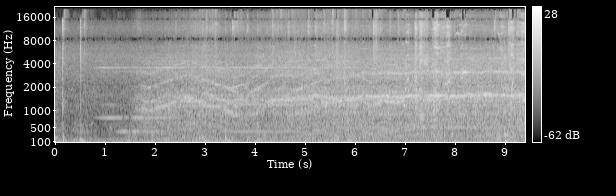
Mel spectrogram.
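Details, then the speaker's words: 2022 Wildwood 28VBXL RV auto-squaring slide-out extending: steady motor whine rises and settles, motors whine a couple of times squaring up then shut off; smooth, no grinding, normal slide-out operation. "This is an auto squaring slide, so once it's out all the way, you'll just kind of hear the motors whine a couple of times. They'll square themselves up and then they'll turn themselves off."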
